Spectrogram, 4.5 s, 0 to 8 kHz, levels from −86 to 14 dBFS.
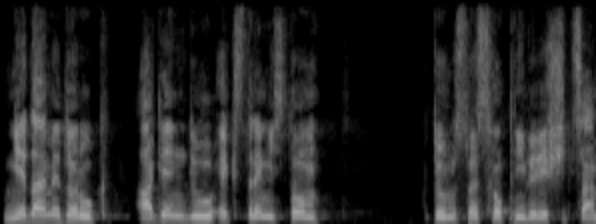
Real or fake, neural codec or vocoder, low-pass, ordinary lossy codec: fake; codec, 16 kHz, 4 kbps, FreqCodec, larger model; none; none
